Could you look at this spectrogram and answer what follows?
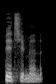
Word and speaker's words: bitumen: I think it's pronounced bitumen, yeah. Bitumen, okay, yeah.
